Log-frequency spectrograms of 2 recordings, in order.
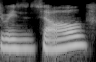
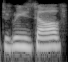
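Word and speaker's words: Resoulve: So, the name of my company is Resolve Coaching. And it's spelled r e s o u l the word soul is part of that v e.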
